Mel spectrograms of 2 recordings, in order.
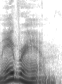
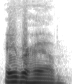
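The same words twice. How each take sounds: First: The name is said in a plain reading voice. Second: The name is said in a dramatic movie voice.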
